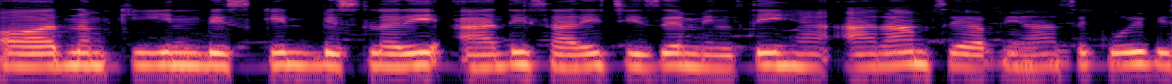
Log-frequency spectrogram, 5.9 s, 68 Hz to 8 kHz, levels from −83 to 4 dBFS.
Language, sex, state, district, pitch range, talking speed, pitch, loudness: Hindi, female, Uttar Pradesh, Varanasi, 185-200 Hz, 175 wpm, 195 Hz, -16 LUFS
